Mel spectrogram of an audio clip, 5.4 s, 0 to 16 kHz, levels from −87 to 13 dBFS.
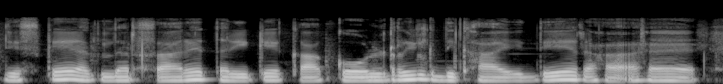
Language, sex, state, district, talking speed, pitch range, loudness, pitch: Hindi, male, Jharkhand, Palamu, 120 wpm, 110-130 Hz, -14 LUFS, 115 Hz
